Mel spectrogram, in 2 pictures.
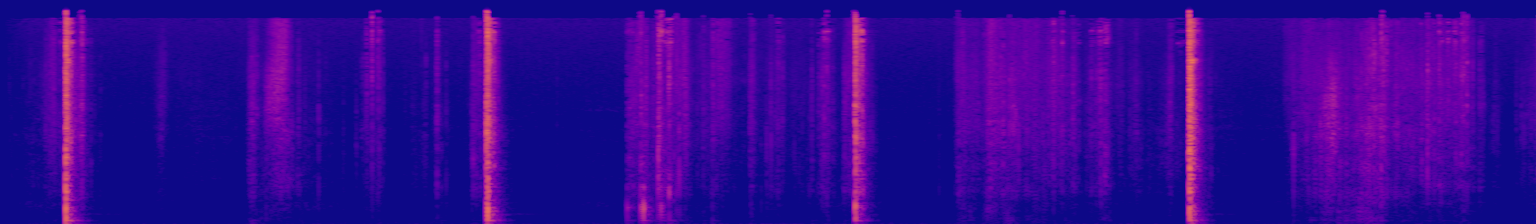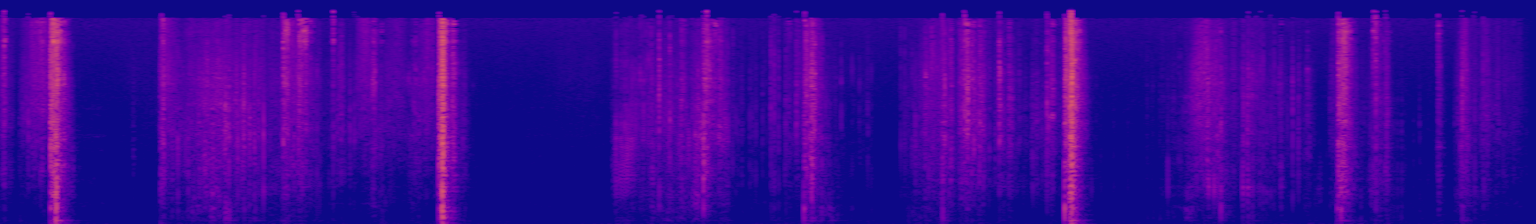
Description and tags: FOLEY wallet handling
sto, handling, novcanik, na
